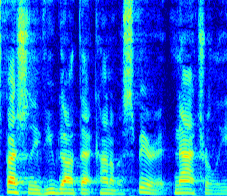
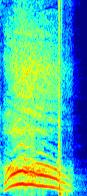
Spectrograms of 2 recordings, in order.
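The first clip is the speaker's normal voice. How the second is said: shrill gasping outrage, higher and louder, slow; mock shocked gossip; 13 semitones higher, 14 dB louder, much slower than usual. Church crowd gasps at the victim's story, hammed-up shouting. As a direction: ham up the busybodies' shock. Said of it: "Everybody goes".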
